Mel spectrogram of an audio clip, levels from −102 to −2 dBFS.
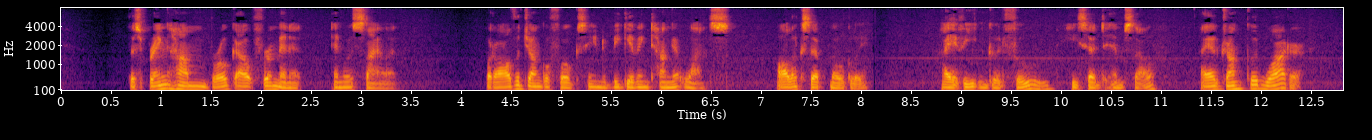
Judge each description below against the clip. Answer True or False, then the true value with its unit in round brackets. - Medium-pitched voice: False (100 Hz)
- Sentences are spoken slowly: False (185 wpm)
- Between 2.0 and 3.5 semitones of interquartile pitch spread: False (4.1 semitones)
